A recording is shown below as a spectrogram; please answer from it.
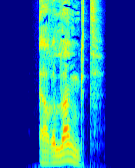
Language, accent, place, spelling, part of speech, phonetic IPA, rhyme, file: German, Germany, Berlin, erlangt, verb, [ɛɐ̯ˈlaŋt], -aŋt, De-erlangt.ogg
- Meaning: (verb) past participle of erlangen; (adjective) 1. acquired 2. achieved, gained, attained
